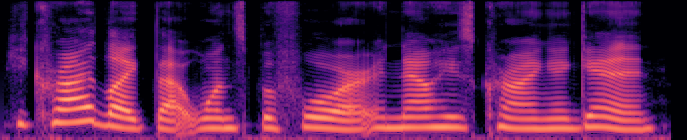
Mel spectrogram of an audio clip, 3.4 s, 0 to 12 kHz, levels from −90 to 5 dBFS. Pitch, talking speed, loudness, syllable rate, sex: 215 Hz, 190 wpm, -18 LUFS, 4.3 syllables/s, female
